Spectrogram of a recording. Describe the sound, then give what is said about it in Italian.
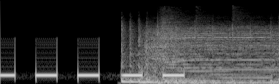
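Phone keypad beeps as a telephone number is dialled, three identical, evenly spaced mid-pitched tones, followed by a sudden, loud, dense burst of tonal sound that continues to the end. “Allora, la chiamo con un numero scoperto, due secondi.”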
